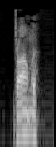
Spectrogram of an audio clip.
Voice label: "drama", English; nouns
